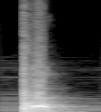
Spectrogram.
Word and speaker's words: तक: चर्चा किया हूँ कि तक ये तो है, क चुके आधा ही उच्चार, तक में आधा क का उच्चारण है, एकदम हल्का सा।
